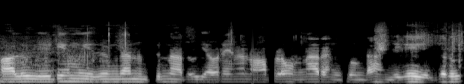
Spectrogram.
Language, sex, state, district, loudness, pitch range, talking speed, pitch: Telugu, male, Andhra Pradesh, Krishna, -21 LUFS, 115-125 Hz, 170 wpm, 125 Hz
